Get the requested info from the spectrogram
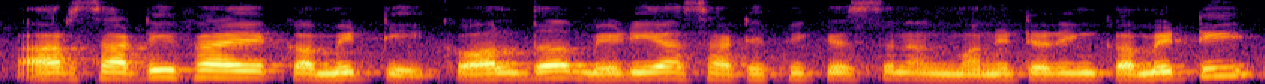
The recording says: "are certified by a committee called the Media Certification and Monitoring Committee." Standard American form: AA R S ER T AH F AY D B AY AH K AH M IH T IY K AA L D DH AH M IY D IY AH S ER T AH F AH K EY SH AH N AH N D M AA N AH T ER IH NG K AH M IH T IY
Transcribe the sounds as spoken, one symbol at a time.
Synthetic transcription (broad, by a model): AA R S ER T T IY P AY AH K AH M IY T IY K AA L D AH M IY D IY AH S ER T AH P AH K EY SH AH N AH N D M AA N AH T ER IH NG K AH M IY T IY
